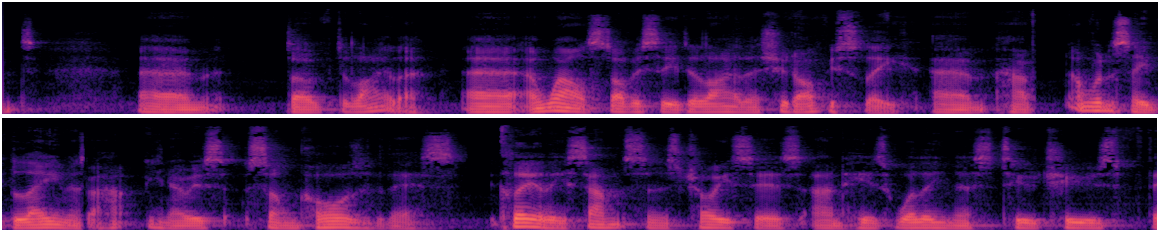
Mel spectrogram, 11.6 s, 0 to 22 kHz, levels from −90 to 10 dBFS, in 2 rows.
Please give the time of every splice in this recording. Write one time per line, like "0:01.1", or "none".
0:01.4
0:02.2
0:05.2
0:06.2
0:08.1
